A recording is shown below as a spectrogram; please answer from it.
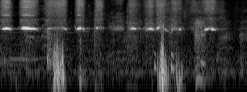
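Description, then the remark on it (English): A child whistles through the gap left by missing top front teeth in short, breathy bursts: a thin, steady high note heavily mixed with airy hiss, repeated several times, with a couple of soft thumps between. “All right, let me hear your whistle now that you don't have any teeth on the top.”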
